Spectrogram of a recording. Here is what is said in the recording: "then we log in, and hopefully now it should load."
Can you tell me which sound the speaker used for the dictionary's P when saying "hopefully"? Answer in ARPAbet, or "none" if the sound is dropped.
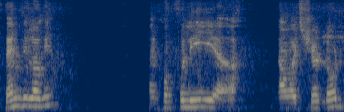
P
